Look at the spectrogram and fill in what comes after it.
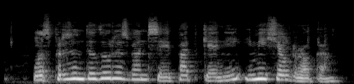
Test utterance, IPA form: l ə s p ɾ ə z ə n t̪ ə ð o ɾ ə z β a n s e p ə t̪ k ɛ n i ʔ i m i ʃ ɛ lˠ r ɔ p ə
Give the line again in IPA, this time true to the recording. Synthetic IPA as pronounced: l ə s p ɾ ə z ə n t̪ ə ð o ɾ ə z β a n s e p a t̪ k ɛ n i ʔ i m i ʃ ɛ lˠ r ɔ k ə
